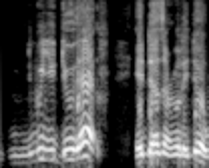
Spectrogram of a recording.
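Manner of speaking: usual speaking voice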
